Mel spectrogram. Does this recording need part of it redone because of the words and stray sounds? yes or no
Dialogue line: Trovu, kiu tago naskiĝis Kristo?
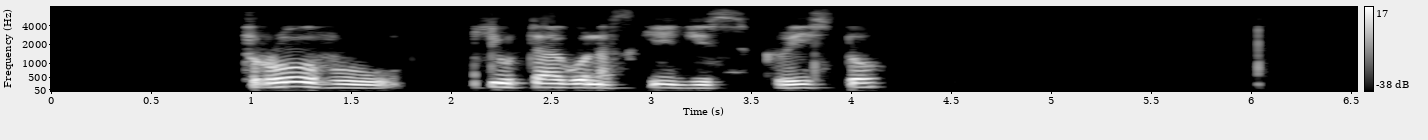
no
